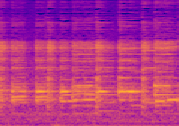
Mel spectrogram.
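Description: Chicco Basket League elephant basketball toy playing its electronic tune through its small speaker, set off by its Try Me button: a quick melody of short notes.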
